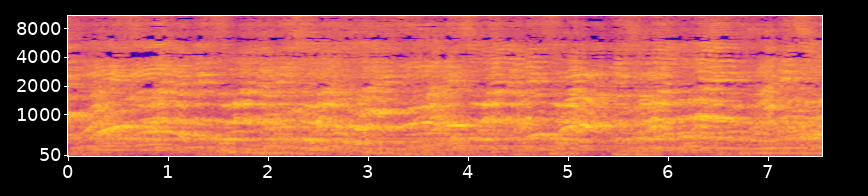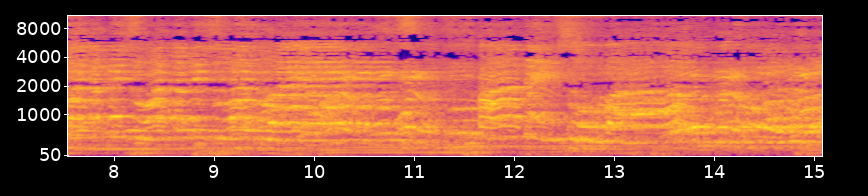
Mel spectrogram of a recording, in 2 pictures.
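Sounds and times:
girl singing into a microphone: 1.1 - 10.0.

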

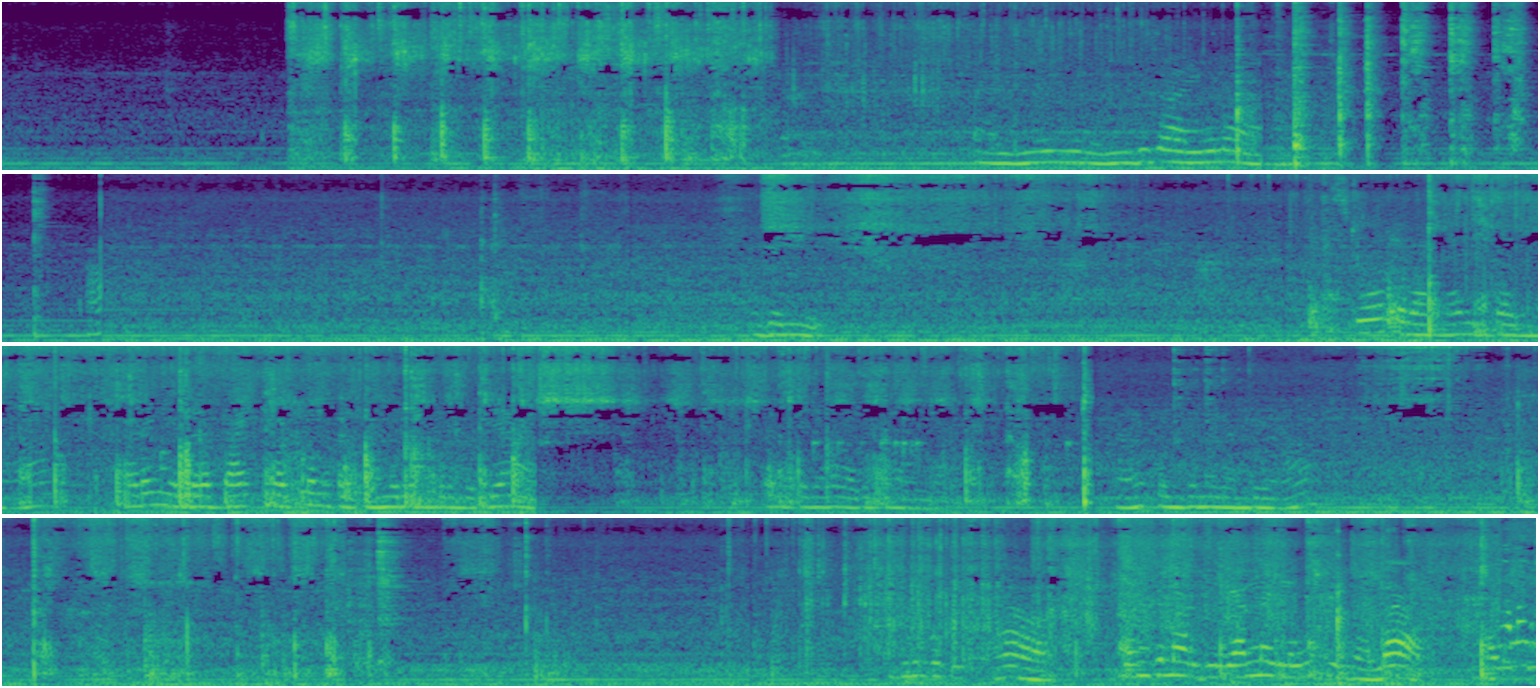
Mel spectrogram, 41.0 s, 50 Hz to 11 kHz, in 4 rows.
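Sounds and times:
low steady hum: 0.0 - 40.9
metal spoon scraping a pan: 1.9 - 5.2, 9.1 - 10.6, 19.0 - 27.8, 29.8 - 34.3, 37.7 - 40.9
seeds sliding across pan: 1.9 - 5.2, 20.0 - 27.6.

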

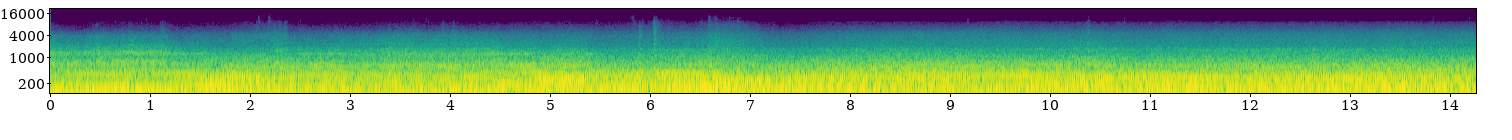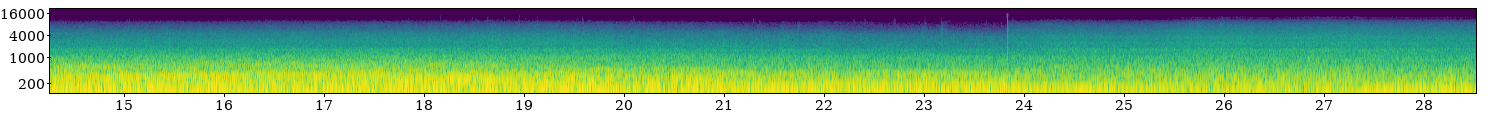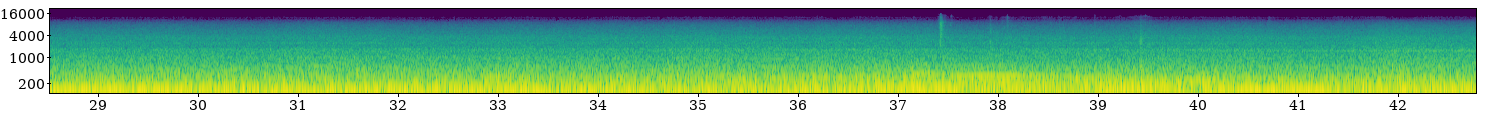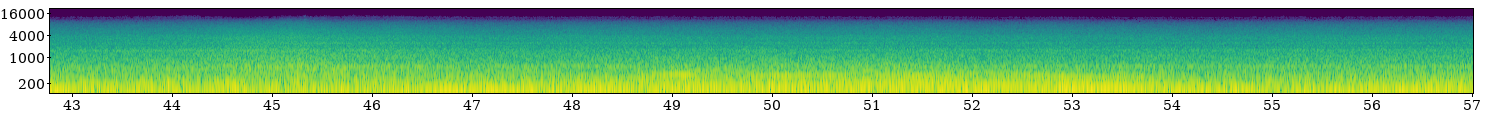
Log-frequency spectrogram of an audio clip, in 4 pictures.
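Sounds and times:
car engine pulling hard: 0.0 - 57.0
wind and road noise: 0.0 - 57.0.

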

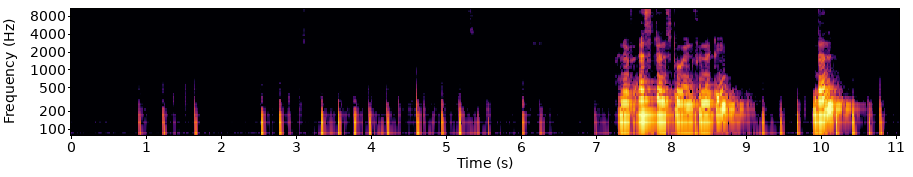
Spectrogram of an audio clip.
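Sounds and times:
stylus tapping on tablet: 0.9 - 7.2, 9.1 - 11.0.

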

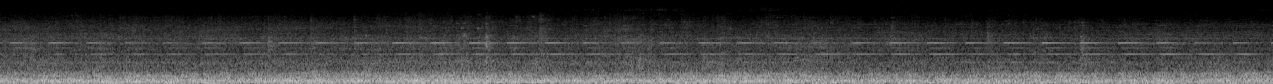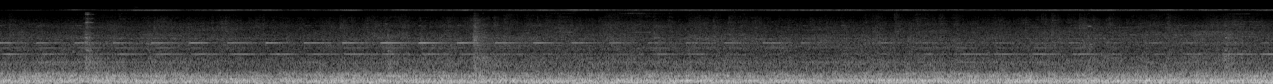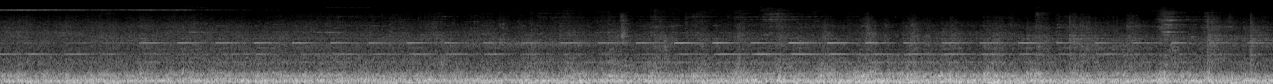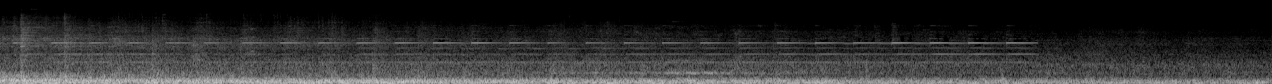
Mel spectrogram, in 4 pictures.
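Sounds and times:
steel wheels on rail: 0.0 - 50.9.

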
